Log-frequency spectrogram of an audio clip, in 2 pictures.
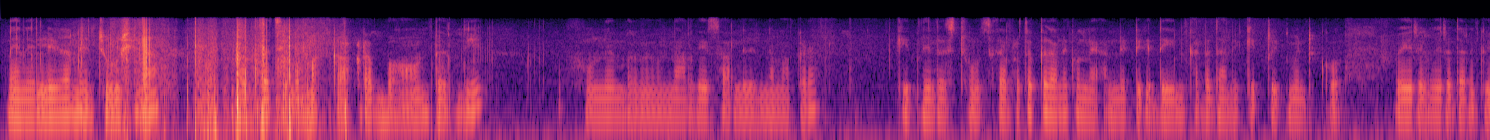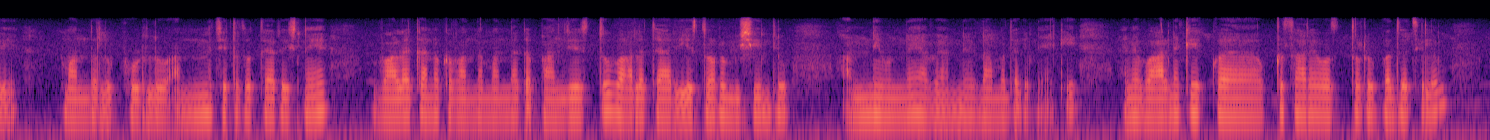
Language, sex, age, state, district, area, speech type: Telugu, female, 30-45, Telangana, Hanamkonda, rural, spontaneous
